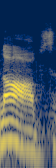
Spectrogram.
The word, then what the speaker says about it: knobs: Placement of the buttons and knobs. knobs는 손잡이에요. K가 묵음입니다. 네, 이게 발음이 안 돼요.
